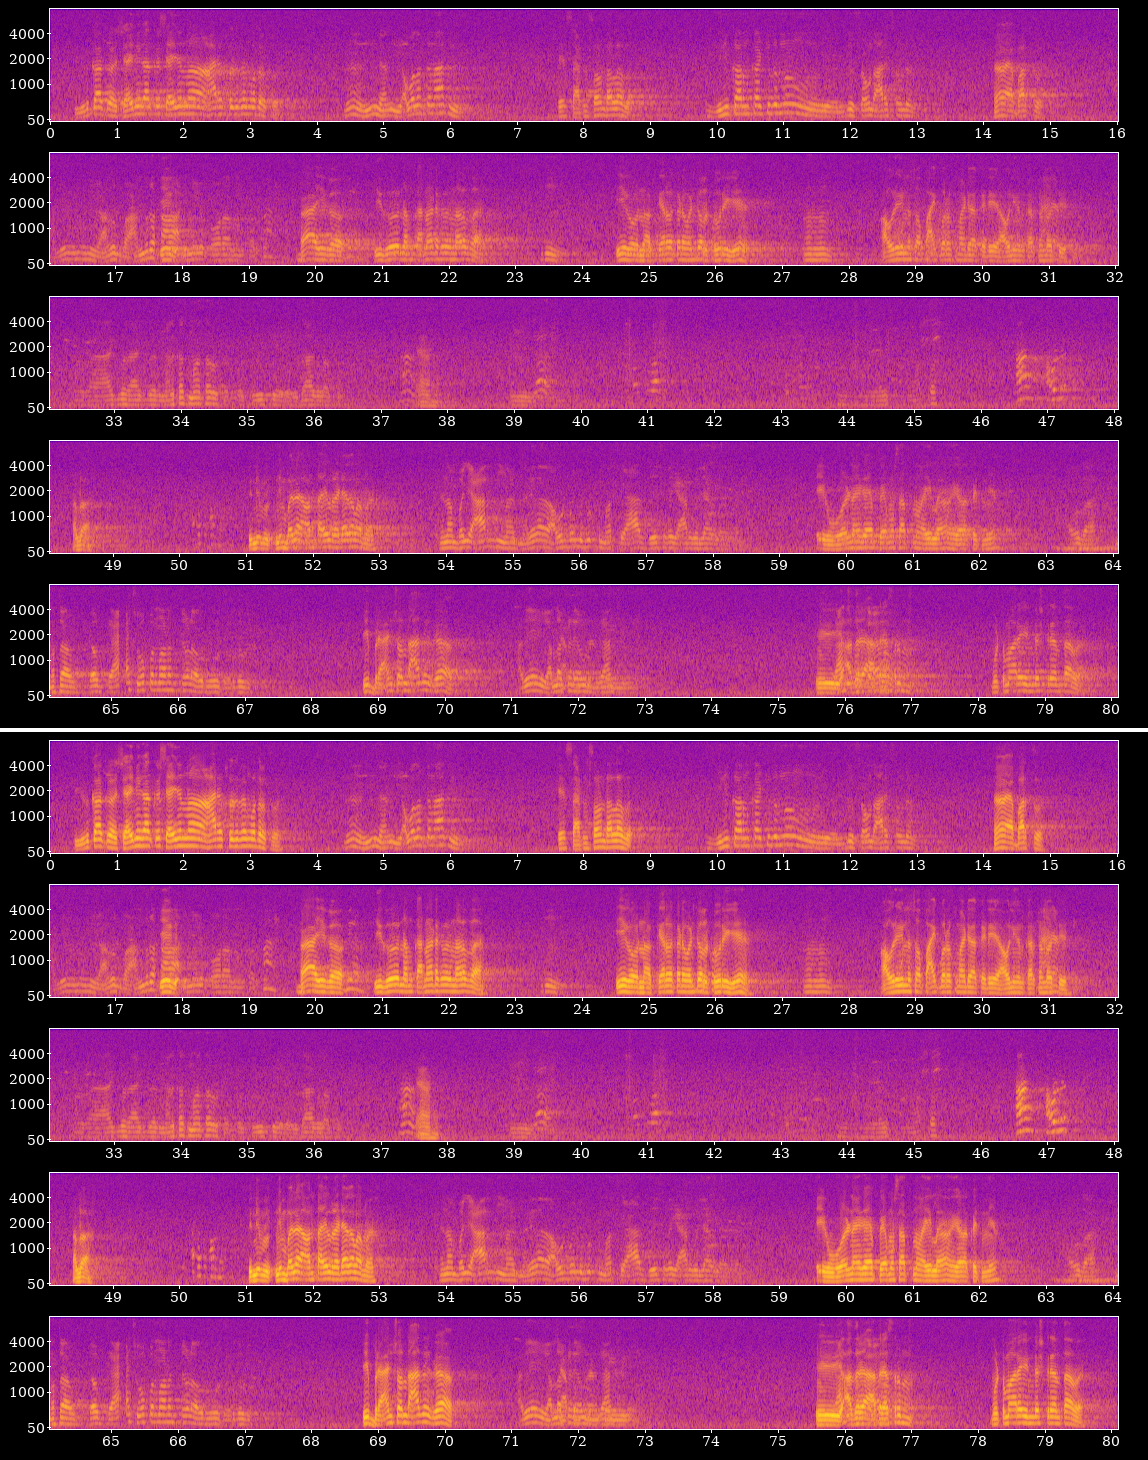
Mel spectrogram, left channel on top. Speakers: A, on the right; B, in the centre.
A: ಇದಕ್ಕಾಕ ಶೈನಿಗಾಕ ಶೈನ ಆರ್ ಸೋದದಂಗ ವದರ್ತದೆ.
B: ಹ್ಮ್ ಹಿಂಗ ನೀ ಯಾವದಕಾನ ಹಾಕ್ಲೀ.
A: ಸಟನ್ ಸೌಂಡ್ ಅಲ್ಲದು.
B: ಯುನಿಕಾರ್ನ್ಕ್ ಹಾಕಿದ್ರುನು ಇದು ಸೌಂಡ್ ಆರೆಕ್ಸ್ ಸೌಂಡೆ.
A: ಹಾ ಬರ್ತು
B: ಅಲ್ಲಿ ಯಾವ ಅಂದ್ರ
A: ಈಗ
B: ಐಲ್ನಾಗ ಪವರ್ ಆದ ಅಂತ ಅರ್ಥ
A: ಹಾ ಈಗ ಈಗ ಇದು ನಮ್ ಕರ್ನಾಟಕದಾಗ ನಡದ
B: ಹ್ಮ್
A: ಈಗ ನಾ ಕೇರಳ ಕಡೆ ಹೊಂಟವಲ್ಲ ಟೂರಿಗೆ
B: ಹ್ಮ ಹ್ಮ್
A: ಅವ್ರಿಗನ್ನ ಸ್ವಲ್ಪ ಆಾಕ್ ಬರಕ್ ಮಾಡಿವ ಆ ಕಡೆ ಅವ್ನಿಗನ್ ಕರ್ಕೊಂಡ್ ಹೋಗ್ತಿ
B: ಅೌದ ಆಗ್ ಬ್ರ ಆಗ್ ಬೇ್ರ ಮೆಲ್ಕಾಸ ಮಾತಾಡರು ಸ್ವಲ್ಪ ಕಿವಿಕ ಇದ ಆಾಗಲತ್ತ
A: ಹಾ ಹಾ
B: ಹ ಬಸ ಬ ಹ್ಮ ಮತ
A: ಹಾ ಹ ದ ಅದ ನಿಮ ನಿಮ್ ಬಳ ಅಂತ ಎಲ್ ರೆಡಿ ಆಗಲ್ಲಾನ
B: ನಮ್ಮ್ ಬಳಿ ಯಾರ ನ ನಡ್ಯದ ಅವ್ರ ಬಲಿ ಬಿಟ್ಟು ಮತ್ತೆ ಯಾರ ದೇಶದಾಗ ಯಾರು ಬಲಿ ಆಗ್ಲ ಅಂದ್ರ
A: ಈಗ ರ್ನಗೆ ಫೇಮಸ್ ಆತ್ನ ಇಲ್ಲ ಹೇಳಕತ್ನ
B: ಹೌದಾ ಮತ್ತ ಬ್ರ್ಯಾಂಚ್ ಓಪನ್ ಮಾಡಂತ ಹೇಳ ಅವ್ರು ದೊಡ ದೊಡ
A: ಈ ಬ್ರಾಂಚ್ ಒಂದ್ ಆದ ಈಗ
B: ಅದೇ ಎಲ್ಲಾ
A: ಶಾಪರ್
B: ಕಡೆ ಅವರು
A: ಪ್ರಾಂತ್
B: ಬ್ರಾಂಚ್
A: ಸರಿ ಈ
B: ಬ್ರಾಂಚ್
A: ಆದದ್ರ
B: ಕೊಡ್ತಾರನ
A: ಅದ್ರ ಹೆಸರು
B: ಅವ್ರು
A: ಮೊಟ್ಟಮಾರ ಇಂಡಸ್ಟ್ರಿ ಅಂತ ಅವ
